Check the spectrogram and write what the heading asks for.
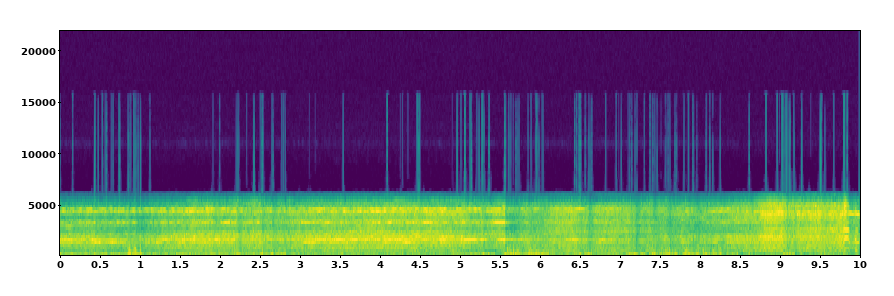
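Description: Airbus A300 freighter's two jet engines running: a loud, steady rumble with a high whine over it.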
